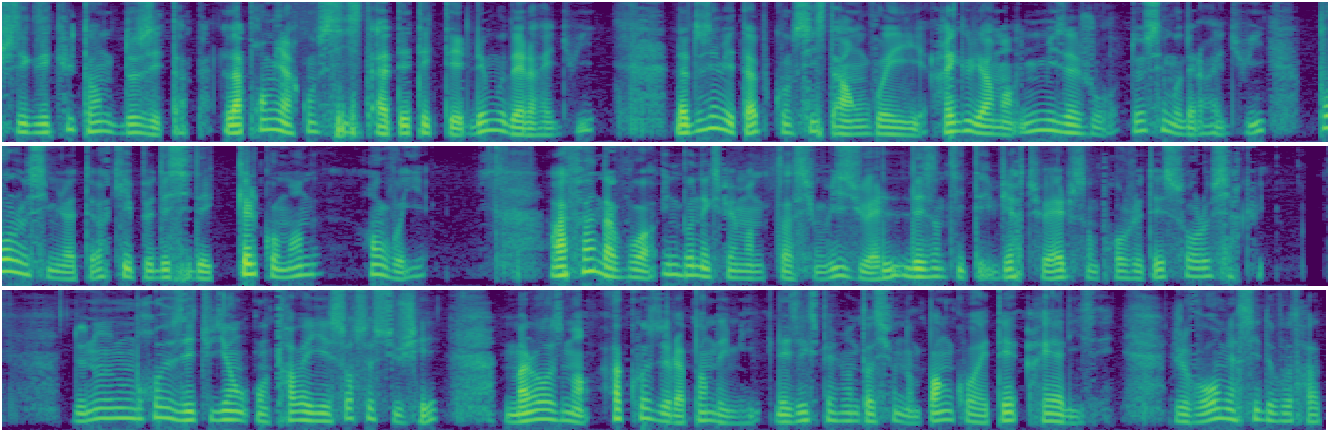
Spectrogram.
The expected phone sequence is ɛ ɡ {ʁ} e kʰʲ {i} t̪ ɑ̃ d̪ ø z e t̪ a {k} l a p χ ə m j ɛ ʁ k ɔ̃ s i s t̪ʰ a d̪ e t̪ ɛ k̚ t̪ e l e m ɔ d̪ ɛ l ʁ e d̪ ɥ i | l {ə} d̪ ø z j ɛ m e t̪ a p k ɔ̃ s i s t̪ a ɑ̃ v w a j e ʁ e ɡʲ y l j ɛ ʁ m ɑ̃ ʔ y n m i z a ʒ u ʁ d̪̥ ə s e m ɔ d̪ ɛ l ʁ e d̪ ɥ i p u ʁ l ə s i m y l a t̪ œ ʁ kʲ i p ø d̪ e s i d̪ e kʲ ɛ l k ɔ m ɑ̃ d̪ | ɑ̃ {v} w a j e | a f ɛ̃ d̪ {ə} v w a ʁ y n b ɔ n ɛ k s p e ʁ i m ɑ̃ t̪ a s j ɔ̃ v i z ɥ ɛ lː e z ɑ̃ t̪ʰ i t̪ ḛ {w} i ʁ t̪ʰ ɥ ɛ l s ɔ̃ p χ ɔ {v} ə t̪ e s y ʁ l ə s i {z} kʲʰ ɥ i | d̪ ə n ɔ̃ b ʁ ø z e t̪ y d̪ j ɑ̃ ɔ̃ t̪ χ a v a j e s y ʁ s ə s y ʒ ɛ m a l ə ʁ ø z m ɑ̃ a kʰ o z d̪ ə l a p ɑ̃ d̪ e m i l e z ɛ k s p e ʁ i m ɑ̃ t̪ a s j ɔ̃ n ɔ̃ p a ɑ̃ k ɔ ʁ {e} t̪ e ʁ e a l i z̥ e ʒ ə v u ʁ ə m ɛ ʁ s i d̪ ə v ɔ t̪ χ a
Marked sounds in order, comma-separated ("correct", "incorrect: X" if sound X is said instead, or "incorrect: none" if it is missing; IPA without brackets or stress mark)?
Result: incorrect: z, incorrect: y, incorrect: p, incorrect: a, correct, incorrect: a, incorrect: v, incorrect: ʒ, incorrect: ʁ, correct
